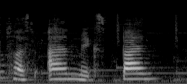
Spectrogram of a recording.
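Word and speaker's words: bǎn: And even though ban is spelled B-A-N, remember that it's ban, not ban, as in banning something bad.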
